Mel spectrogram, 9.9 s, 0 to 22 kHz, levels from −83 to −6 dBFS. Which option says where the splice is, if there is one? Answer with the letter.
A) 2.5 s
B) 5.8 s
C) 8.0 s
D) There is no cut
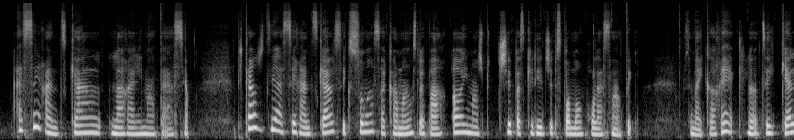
D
